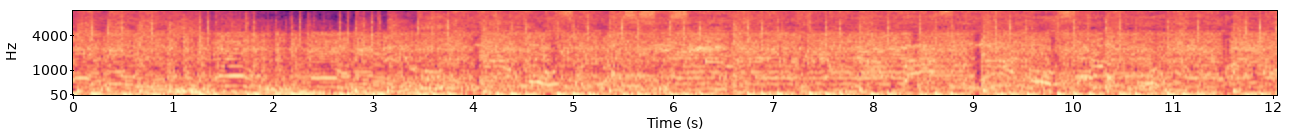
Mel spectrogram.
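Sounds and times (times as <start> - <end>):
distorted electric guitar riff: 0.0 - 12.0
rock band backing track: 0.0 - 12.0.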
